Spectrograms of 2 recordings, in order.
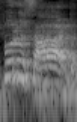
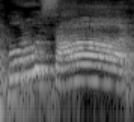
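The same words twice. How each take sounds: First: Said in the usual way. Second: पुरुषार्थ said slowly, the आ drawn long; teacher stretching the vowel; slow demo. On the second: Shown as a demonstration. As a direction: draw out the आ in पुरुषार्थ. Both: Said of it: "दीर्घ मात्रा संधि पद में उच्चारण खोजना है".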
